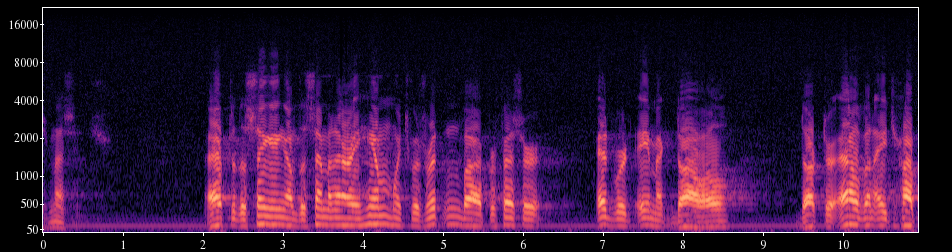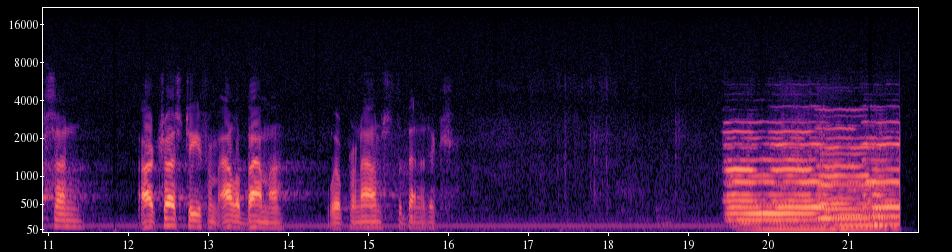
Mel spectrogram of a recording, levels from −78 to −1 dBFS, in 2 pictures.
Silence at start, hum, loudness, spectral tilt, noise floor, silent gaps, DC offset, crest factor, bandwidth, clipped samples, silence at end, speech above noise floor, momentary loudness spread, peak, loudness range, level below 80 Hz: 0 s; none; -20 LUFS; -6.5 dB/octave; -47 dBFS; none; under 0.1%; 18 dB; over 20 kHz; under 0.1%; 0.25 s; 27 dB; 13 LU; -4 dBFS; 10 LU; -42 dBFS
